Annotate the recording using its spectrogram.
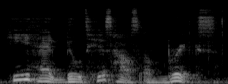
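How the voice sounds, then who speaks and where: Storybook wolf, played by a reader: self-excusing, mock-innocent narrator with a mellow, soft-edged voice and very animated delivery. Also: medium pitch, slow, slight background noise. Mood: self-justifying. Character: sly, self-excusing wolf telling his own story. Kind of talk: children's picture book read aloud.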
